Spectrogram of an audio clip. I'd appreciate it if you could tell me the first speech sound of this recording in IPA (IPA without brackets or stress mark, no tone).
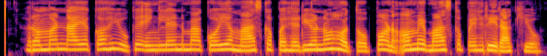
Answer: ɾ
